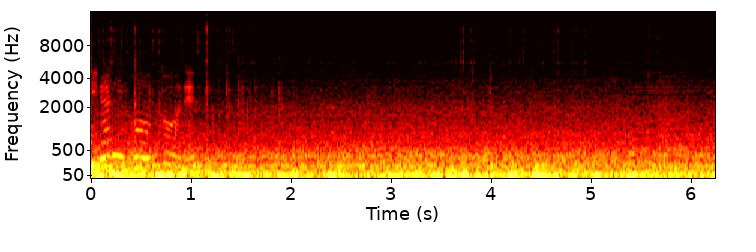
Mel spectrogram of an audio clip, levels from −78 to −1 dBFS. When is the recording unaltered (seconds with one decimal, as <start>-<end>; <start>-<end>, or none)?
0.0-5.4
